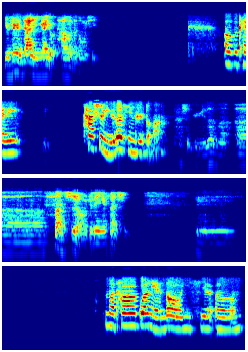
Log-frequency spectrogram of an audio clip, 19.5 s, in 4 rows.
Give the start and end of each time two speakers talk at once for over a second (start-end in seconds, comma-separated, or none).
none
